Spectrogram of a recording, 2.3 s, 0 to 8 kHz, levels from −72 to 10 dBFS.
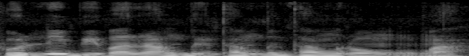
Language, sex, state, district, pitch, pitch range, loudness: Garo, male, Meghalaya, South Garo Hills, 145 Hz, 125-160 Hz, -17 LUFS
